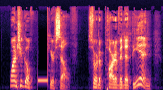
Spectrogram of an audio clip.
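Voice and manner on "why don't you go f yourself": smug, cocky, self-satisfied tone. Retelling an inner reaction at the end of the encounter: imitating own smug retort. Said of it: "the smug".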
